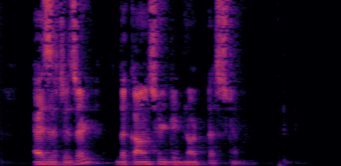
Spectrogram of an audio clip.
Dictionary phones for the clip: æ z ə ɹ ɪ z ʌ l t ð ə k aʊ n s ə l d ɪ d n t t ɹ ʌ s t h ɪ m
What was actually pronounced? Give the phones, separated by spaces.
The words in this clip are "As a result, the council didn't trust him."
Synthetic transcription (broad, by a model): æ z ə ɹ ɪ z ʌ l t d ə k aʊ n s ə l d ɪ d n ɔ t ʌ s t h ɪ m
